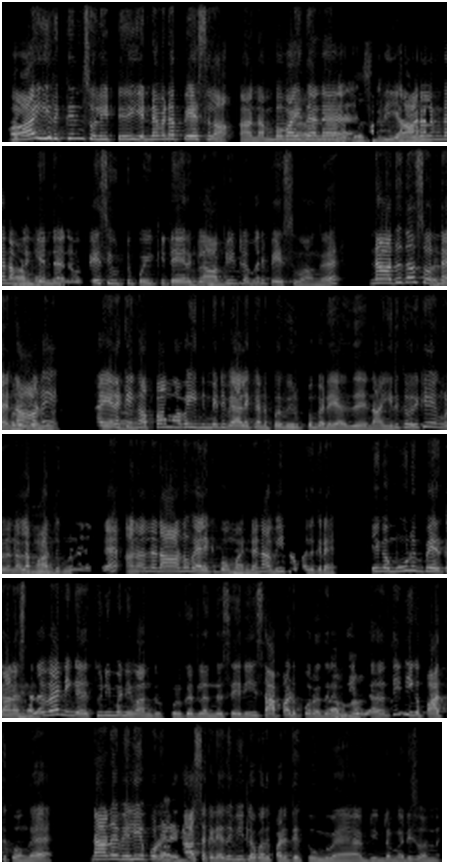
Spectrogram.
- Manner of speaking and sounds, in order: static; distorted speech; other background noise
- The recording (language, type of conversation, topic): Tamil, podcast, குடும்பத்தினர் உங்கள் வேலையை எப்படி பார்கிறார்கள்?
